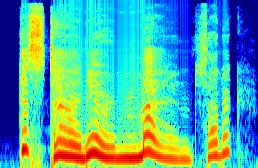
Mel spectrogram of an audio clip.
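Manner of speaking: squeaky high voice with the word "mine" stretched out. Trying out a voice after asking to have a go, sounding like Mickey Mouse. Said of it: "that still kind of sounded like a Mickey Mouse".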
